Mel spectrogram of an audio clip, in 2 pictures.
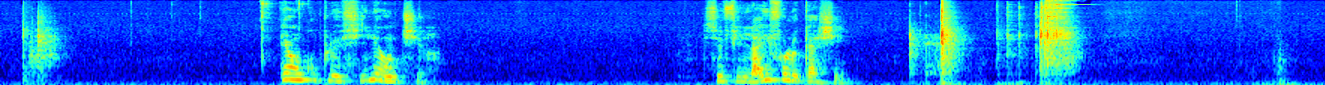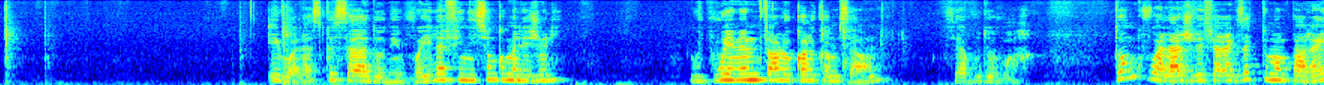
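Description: Soft knitted fabric rustles as hands handle and smooth it.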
